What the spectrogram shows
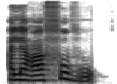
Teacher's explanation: واؤ پہ تشدید ہے اور واؤ کو ہونٹوں کی گلائی سے ادا کریں گے، واؤ پہ حرکت بھی ہے، لمبا نہیں کریں گے۔ · آئین کو حلق کے درمیانی حصے سے پڑھیں گے، آئین کی زبر لمبی نہیں ہوگی۔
